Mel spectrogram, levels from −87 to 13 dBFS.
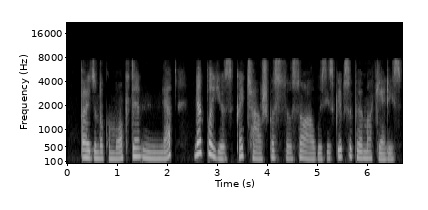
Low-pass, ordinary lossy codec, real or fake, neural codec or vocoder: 7.2 kHz; AAC, 32 kbps; fake; codec, 16 kHz, 1.1 kbps, Voila-Tokenizer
